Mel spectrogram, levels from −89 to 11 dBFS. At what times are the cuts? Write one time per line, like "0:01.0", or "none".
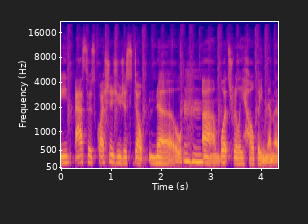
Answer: none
